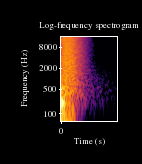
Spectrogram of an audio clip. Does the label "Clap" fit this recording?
Yes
